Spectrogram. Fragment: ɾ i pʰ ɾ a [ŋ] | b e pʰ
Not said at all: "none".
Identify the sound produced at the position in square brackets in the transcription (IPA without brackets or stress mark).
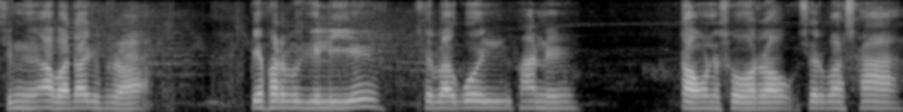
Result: none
